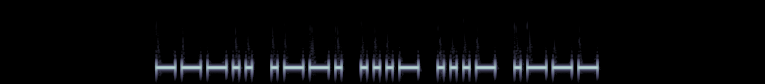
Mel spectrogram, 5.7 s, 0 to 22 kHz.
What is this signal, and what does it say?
Morse code, heard as a keyed tone, about 25 wpm, 700 Hz. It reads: 8PVVJ
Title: Code Groups - 5 Letter:Numbers - 25wpm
